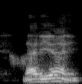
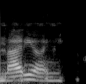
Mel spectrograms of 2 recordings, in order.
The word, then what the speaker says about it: Mariane: ouvir Sim a alegria Mariane é assim mesmo que pronunciou seu nome e é assim mesmo tá certo Mariane olha muito obrigado por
